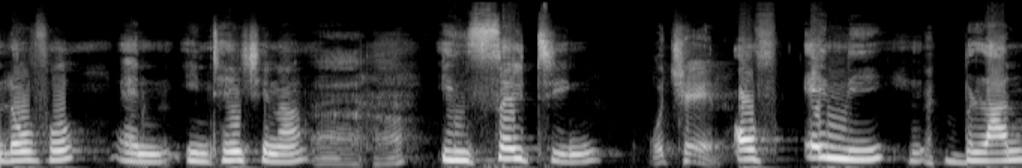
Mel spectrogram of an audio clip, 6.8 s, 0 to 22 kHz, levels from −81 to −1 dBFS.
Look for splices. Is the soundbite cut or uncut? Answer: uncut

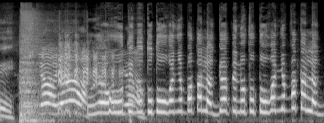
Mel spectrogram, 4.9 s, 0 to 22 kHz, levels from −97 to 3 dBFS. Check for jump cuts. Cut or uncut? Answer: uncut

